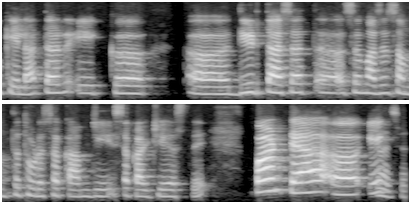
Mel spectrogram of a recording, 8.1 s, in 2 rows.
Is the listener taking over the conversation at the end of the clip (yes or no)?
no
